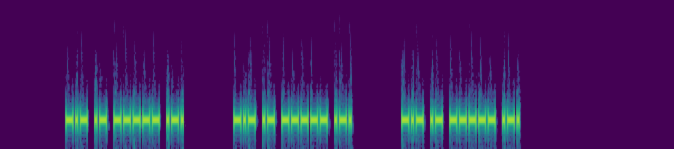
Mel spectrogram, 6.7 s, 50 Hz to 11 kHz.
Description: Morse code, heard as a keyed tone, about 52 wpm, 700 Hz. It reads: KA0R KA0R KA0R
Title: USA Call Signs - 4 Characters - Repeated 3x - 50wpm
